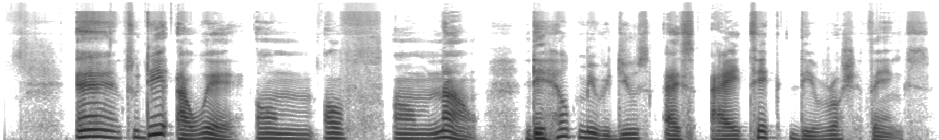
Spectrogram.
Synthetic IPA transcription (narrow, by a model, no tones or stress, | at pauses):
ɛ̃ntʰudeʔawɛ | ɔmɔv | ɔmnaʊ | dehɛlp̚miɹidjusʔazaɪtʰekdəɹɔʃθɪ̰̃ŋs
